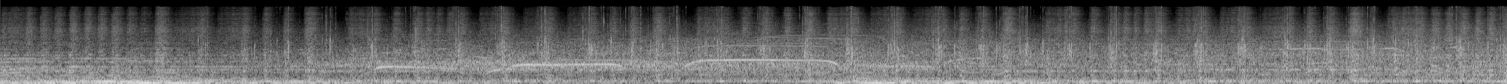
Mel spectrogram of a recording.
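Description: Live band music in a large arena, heard from among the audience: steady drumming with a heavy bass and brass, over a cheering crowd.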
